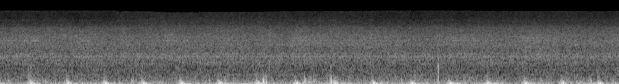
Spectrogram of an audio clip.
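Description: Regular low thumps, about 80 beats a minute paired, over steady hiss. Normal heartbeat.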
